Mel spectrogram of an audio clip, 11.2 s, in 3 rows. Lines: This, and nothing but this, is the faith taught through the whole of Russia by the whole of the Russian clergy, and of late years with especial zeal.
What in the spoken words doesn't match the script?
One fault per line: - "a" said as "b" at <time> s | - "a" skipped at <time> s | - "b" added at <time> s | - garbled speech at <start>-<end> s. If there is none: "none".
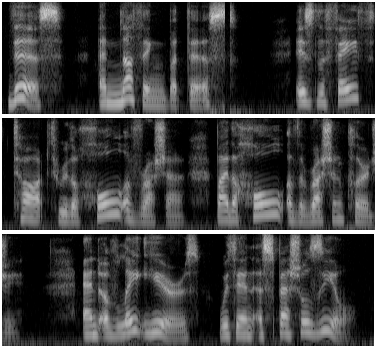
- "with" said as "within" at 9.6 s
